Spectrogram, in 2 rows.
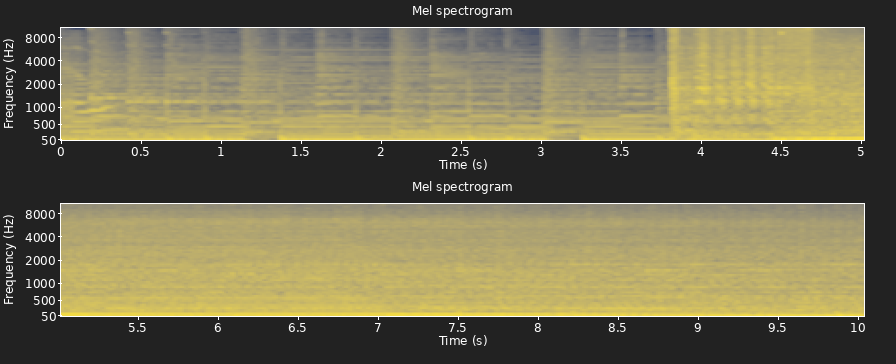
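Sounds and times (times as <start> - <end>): recorded car engine idling: 3.8 - 10.0.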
